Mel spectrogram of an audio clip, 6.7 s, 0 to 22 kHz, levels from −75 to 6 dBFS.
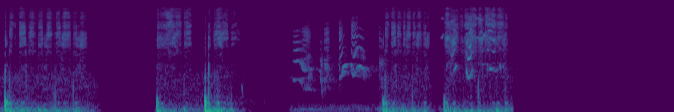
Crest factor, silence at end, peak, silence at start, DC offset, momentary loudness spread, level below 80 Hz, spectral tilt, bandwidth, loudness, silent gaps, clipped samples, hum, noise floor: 28 dB; 1.6 s; -12 dBFS; 0 s; under 0.1%; 14 LU; -44 dBFS; -4.5 dB/octave; 16.5 kHz; -39 LUFS; none; under 0.1%; none; under -90 dBFS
